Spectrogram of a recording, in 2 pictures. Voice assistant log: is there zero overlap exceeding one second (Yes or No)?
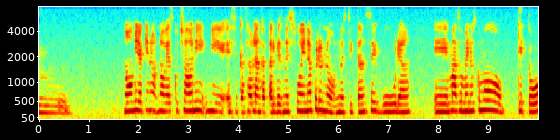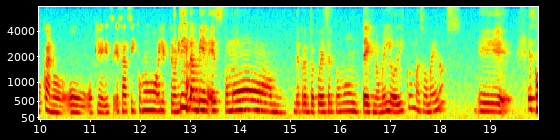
Yes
